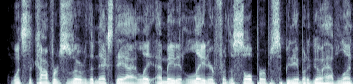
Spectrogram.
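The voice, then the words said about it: Rough, strained voice. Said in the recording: “I ended up getting sick. That's why my voice is a little jacked up today”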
